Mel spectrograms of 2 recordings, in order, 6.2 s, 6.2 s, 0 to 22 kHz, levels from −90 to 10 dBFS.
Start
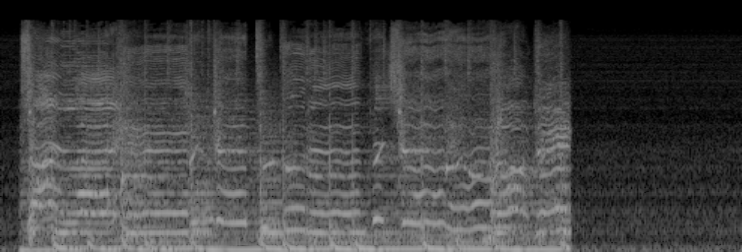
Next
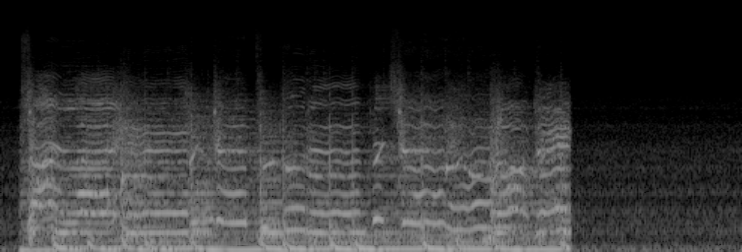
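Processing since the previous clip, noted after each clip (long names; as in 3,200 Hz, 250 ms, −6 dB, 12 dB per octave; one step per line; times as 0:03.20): high-frequency loss of the air 330 metres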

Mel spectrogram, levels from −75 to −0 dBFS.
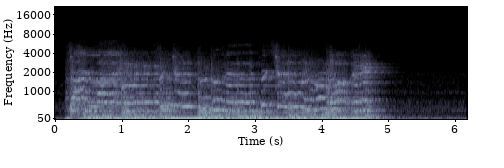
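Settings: repeating echo 108 ms, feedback 46%, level −11 dB
convolution reverb RT60 0.55 s, pre-delay 6 ms, DRR 2 dB
level −4 dB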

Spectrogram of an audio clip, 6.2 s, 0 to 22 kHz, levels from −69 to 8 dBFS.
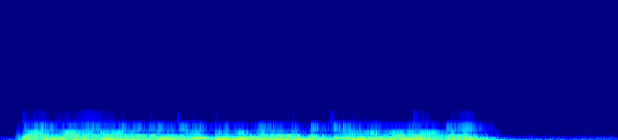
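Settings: channel vocoder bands 8, saw 104 Hz
level +2.5 dB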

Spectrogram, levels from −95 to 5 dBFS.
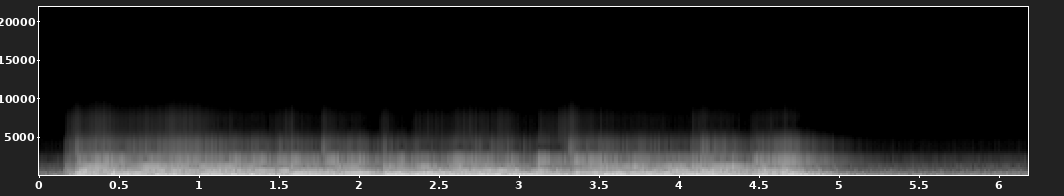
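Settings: high-shelf EQ 3,500 Hz −10 dB
level +8.5 dB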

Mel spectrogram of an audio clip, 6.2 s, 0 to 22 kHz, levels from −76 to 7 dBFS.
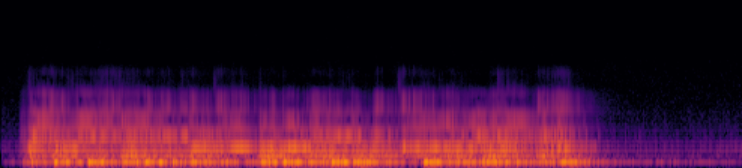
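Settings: phase distortion by the signal itself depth 0.054 ms
bit reduction 9 bits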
